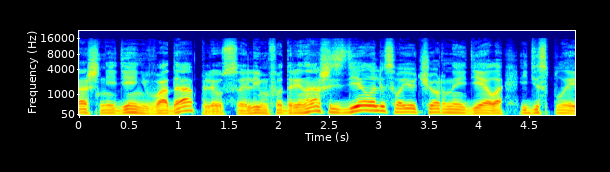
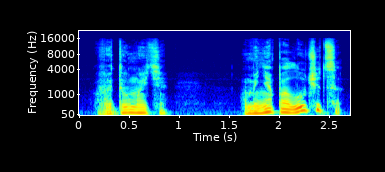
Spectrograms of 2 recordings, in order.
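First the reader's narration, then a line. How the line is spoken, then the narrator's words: Timid question. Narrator (Russian): спросила она робко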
